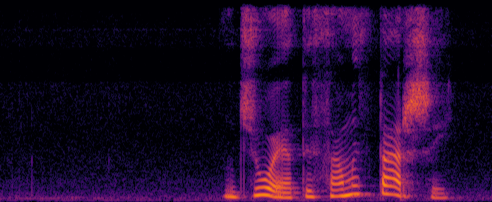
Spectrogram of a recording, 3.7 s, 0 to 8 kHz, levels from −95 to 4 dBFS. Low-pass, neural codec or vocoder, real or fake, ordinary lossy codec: none; none; real; none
